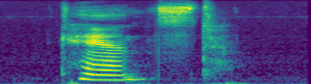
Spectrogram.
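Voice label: "canst" English, American accent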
